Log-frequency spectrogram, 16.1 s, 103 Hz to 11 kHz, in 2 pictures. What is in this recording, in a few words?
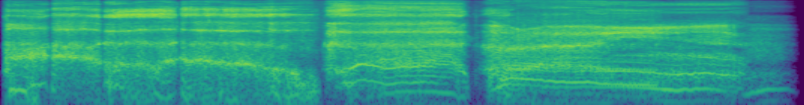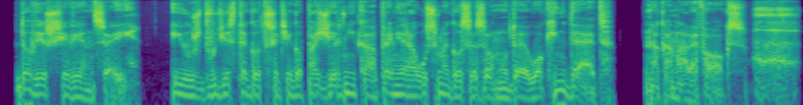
Zombie; premiera 8. sezonu Walking Dead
